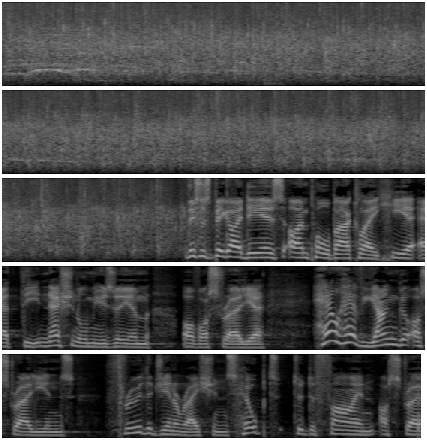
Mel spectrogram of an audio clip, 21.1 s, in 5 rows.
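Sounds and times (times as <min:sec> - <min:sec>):
audience applause at the National Museum of Australia: 0:00.0 - 0:11.0
speech: 0:10.4 - 0:21.1.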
